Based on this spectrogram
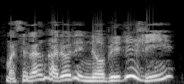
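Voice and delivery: put-on high, sarcastic girl voice. Goldie mocks Sneeze as leader, high and sarcastic. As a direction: sneer the question.

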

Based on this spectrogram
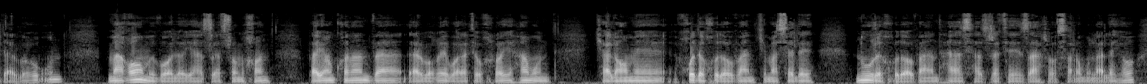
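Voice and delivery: ordinary delivery

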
